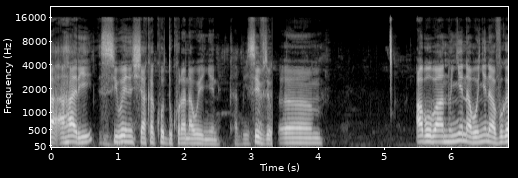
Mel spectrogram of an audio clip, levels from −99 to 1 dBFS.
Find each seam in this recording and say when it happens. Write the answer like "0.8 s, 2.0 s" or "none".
3.3 s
